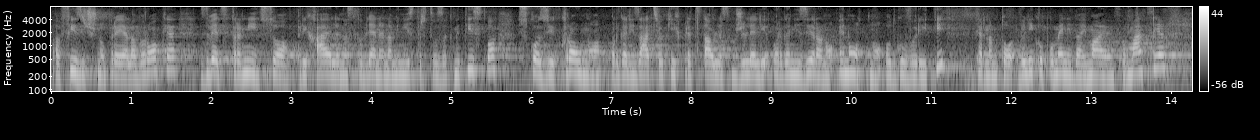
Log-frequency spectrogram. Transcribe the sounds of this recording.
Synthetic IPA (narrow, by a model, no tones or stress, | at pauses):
fizit͡ʃnɔpɾɛjeːlaʋəɾoːkʰɛ | zʋeːt̪st̪ɾanisɔpɾixa̰ːjalɛnaslɔwlʲjɛːnɛnaminiːst̪əɾst̪ʋɔzakmɛt̪iːst̪ʋɔskoːzikɾɔwnɔːɾɡanizaːt̪sijɔkiixpɾɛt̪st̪aːwlʲjasmɔʒɛleːliʔɔɾɡaniziːɾanɔʔɛnoːt̪nɔʔɔd̪ɡɔʋɔɾiːt̪i | kɛɾnamt̪oʋɛlikɔpɔmeːnid̪aimaːjɔinfɔɾmaːt̪sijɛ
